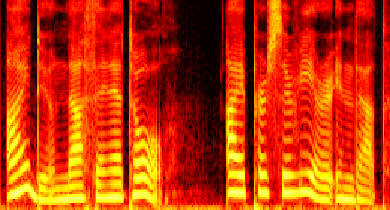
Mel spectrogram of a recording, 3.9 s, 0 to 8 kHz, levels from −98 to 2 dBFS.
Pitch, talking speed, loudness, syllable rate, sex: 205 Hz, 140 wpm, -17 LUFS, 4.1 syllables/s, female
